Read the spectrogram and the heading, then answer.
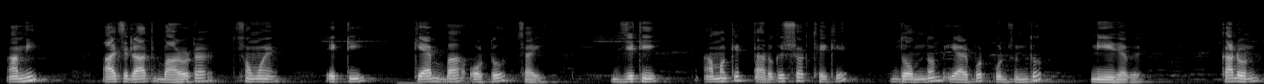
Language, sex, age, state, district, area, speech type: Bengali, male, 18-30, West Bengal, Hooghly, urban, spontaneous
